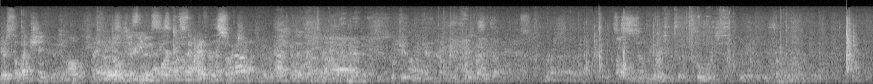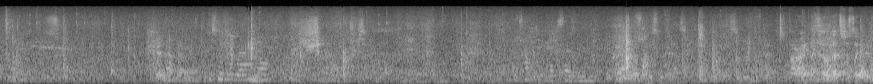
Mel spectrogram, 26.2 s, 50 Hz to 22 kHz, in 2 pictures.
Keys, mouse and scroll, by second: 12.6 click, 24.0 a, 24.3 shift+middle click.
